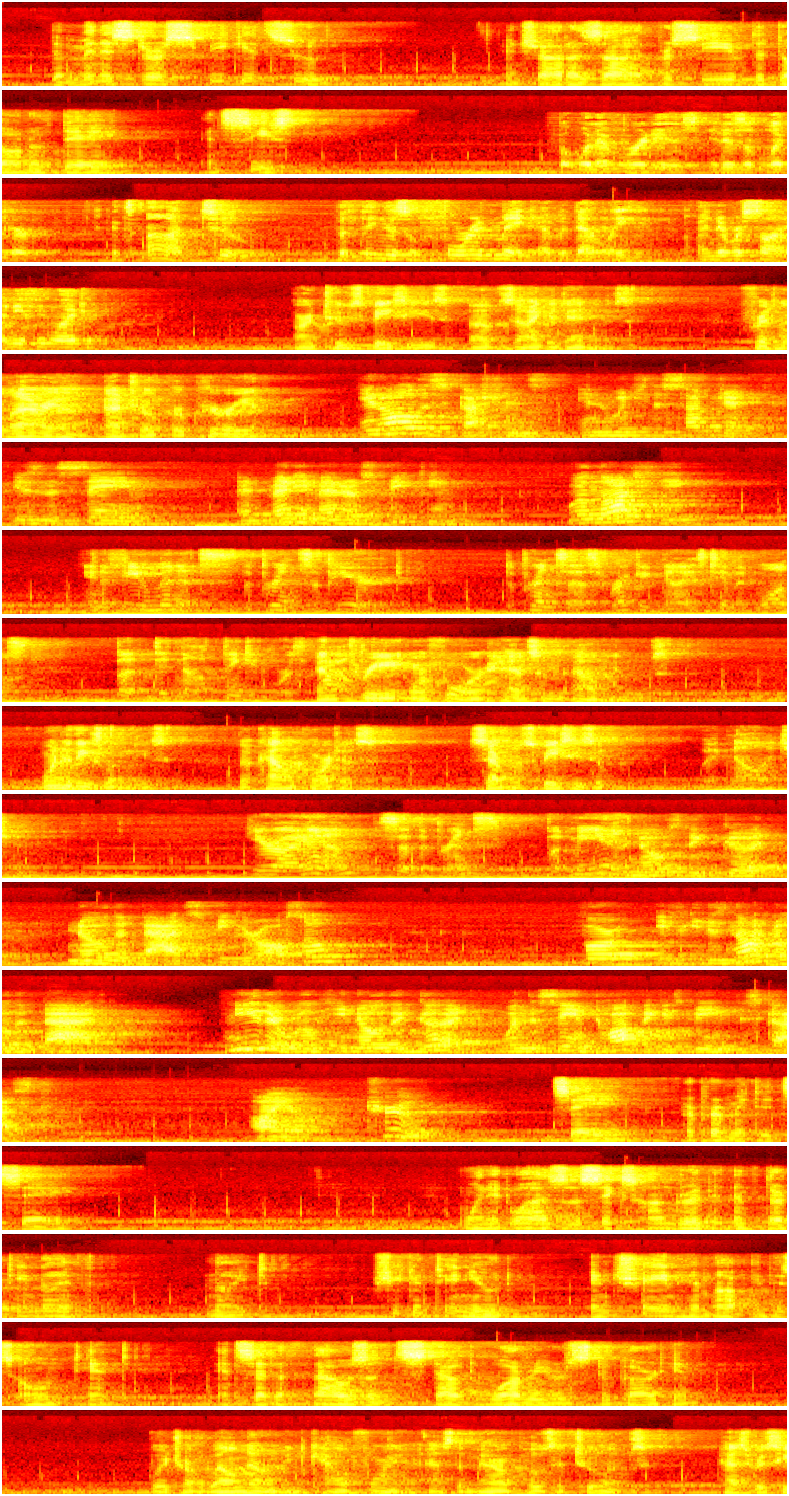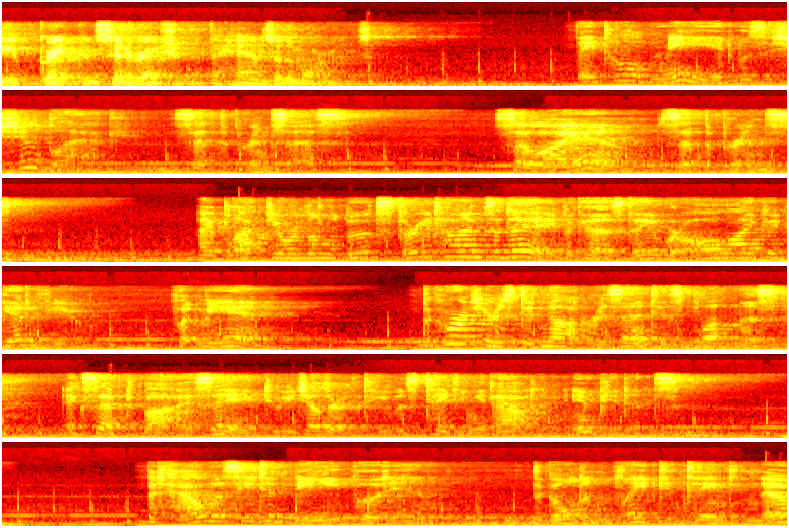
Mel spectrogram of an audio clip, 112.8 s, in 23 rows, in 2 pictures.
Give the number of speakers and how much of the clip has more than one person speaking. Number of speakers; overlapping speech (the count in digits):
5, about 1%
